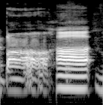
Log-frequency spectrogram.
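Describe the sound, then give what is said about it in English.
A person's voice imitates a sheep's bleat, voicing a unicorn talking to sheep, in two drawn-out, wavering bursts, the second steadier and higher, loud with no other talk. “I love a unicorn saying bah.”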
